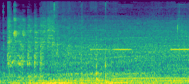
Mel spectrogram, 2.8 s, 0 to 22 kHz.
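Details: 2015 Toyota Camry no-start after the faulty new aftermarket ignition coil was addressed. A short crank catches quickly and settles into a steady, even idle with no misfire, so it starts and runs normally.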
